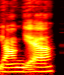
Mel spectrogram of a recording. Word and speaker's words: YongYea: YongYea?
